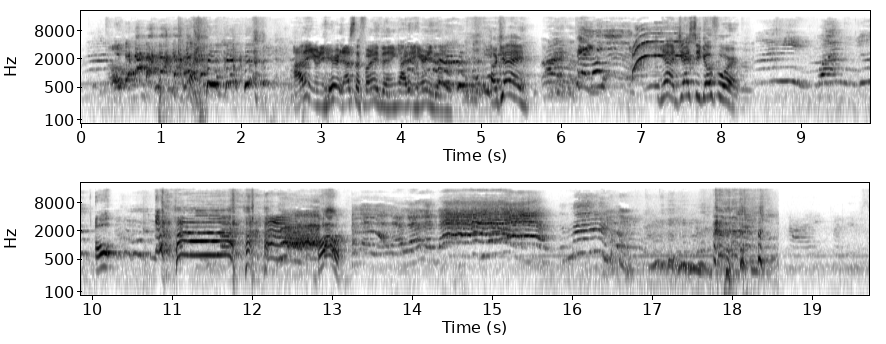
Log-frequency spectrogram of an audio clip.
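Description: Young girls talk, squeal and laugh excitedly close by.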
